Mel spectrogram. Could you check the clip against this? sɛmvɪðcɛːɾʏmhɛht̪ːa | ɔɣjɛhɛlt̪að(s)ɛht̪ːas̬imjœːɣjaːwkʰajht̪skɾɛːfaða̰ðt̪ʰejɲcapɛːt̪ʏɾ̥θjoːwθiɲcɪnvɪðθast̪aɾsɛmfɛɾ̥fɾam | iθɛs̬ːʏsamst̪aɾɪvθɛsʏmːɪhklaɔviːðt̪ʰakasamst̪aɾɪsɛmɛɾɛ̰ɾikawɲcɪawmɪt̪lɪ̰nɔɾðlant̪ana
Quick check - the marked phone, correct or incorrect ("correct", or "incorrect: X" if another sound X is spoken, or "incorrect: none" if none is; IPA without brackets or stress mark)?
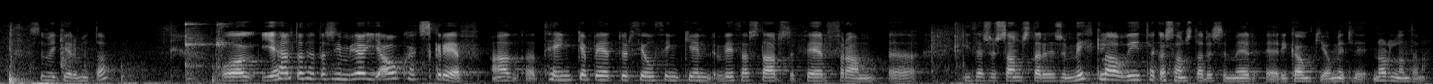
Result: incorrect: θ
